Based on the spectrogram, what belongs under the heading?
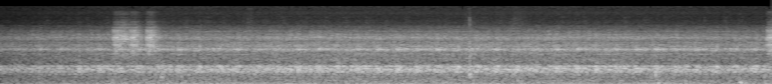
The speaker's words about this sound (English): So now what you hear is my freight train Milwaukee Road engine idling.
